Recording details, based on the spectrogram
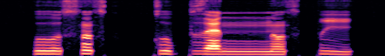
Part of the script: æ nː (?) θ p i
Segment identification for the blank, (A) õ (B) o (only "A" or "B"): A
